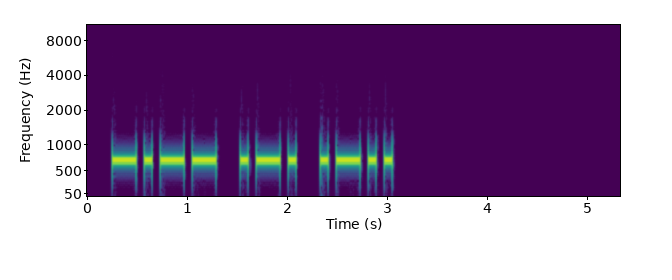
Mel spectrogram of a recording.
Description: Morse code, heard as a keyed tone, about 15 wpm, 700 Hz. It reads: YRL
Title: USA Call Sign Postfixes - 3 Letters 15wpm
